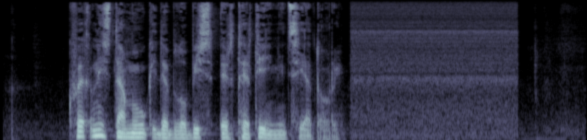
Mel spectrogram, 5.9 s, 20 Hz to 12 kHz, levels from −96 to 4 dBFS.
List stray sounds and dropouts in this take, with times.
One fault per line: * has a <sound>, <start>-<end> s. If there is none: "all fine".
all fine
